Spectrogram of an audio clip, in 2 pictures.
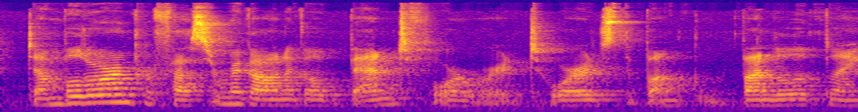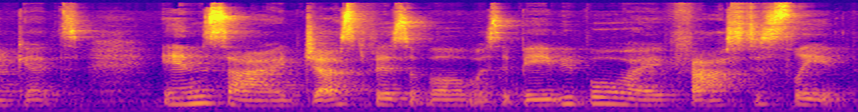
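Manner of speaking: plain reading voice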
